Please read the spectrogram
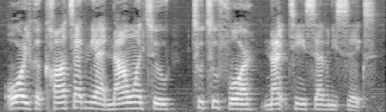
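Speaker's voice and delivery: slow, careful contact details; measured pace, each part set apart. Real, not acted. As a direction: give it slowly enough to write down. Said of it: "say it a little slower now".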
